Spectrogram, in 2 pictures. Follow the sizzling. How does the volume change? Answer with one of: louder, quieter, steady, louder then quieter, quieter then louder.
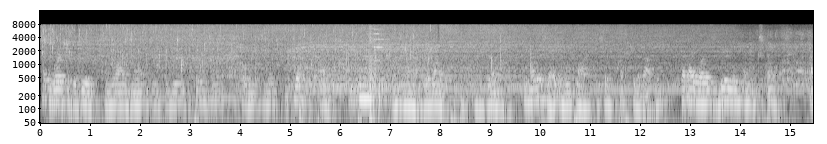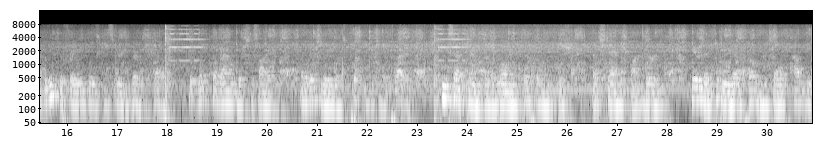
quieter then louder.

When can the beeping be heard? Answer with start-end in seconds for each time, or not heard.
6.3-6.9, 17.6-18.8, 23.1-24.0.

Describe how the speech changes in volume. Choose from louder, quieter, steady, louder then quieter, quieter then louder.
louder.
